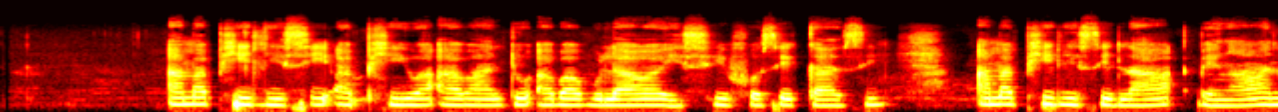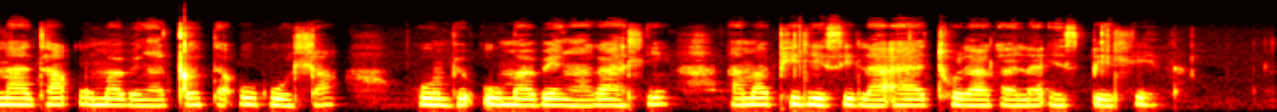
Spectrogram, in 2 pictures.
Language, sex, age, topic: North Ndebele, female, 18-24, health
